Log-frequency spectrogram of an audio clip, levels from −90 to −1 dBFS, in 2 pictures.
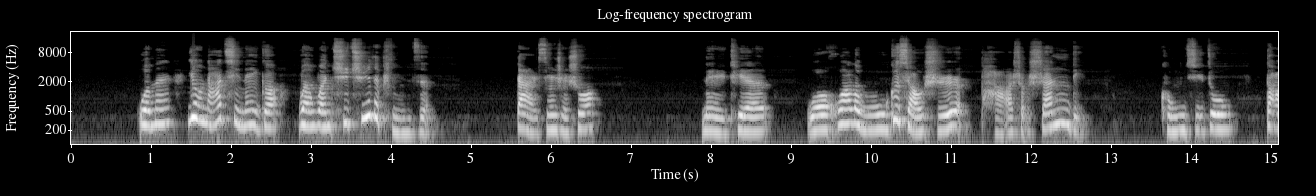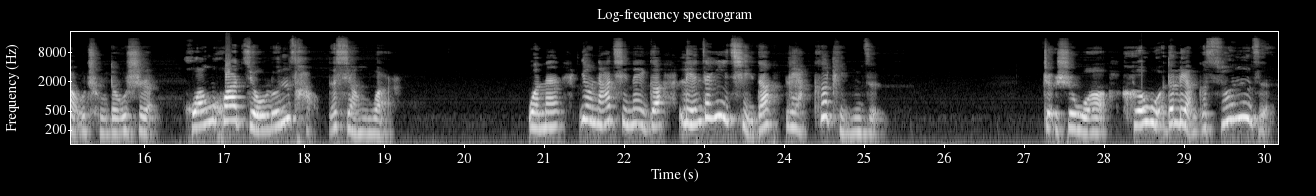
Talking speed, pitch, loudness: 145 characters per minute, 205 Hz, -17 LUFS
